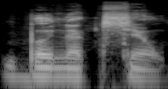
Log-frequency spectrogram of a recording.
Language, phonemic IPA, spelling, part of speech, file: French, /bɔn ak.sjɔ̃/, bonne action, noun, Fr-bonne action.ogg
- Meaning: good deed, good turn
